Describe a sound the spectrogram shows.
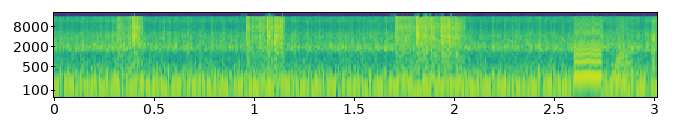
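Machine guns fire in short bursts.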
